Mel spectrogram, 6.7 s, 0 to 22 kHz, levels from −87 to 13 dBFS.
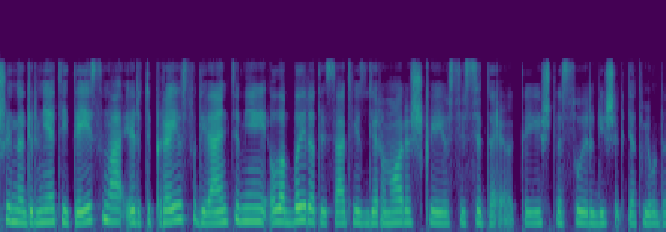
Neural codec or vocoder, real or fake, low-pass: codec, 16 kHz, 1 kbps, FunCodec, trained on Chinese and English, 50 frames a second; fake; 7.2 kHz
